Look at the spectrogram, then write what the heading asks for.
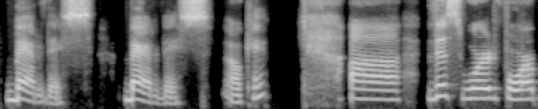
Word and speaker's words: verde: Verde, verde, and it won't be pronounced verde. It'll be verde, verde.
